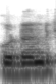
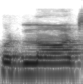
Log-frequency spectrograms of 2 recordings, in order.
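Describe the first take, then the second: First: It is said as one contracted word. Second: It is said as two separate full words.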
